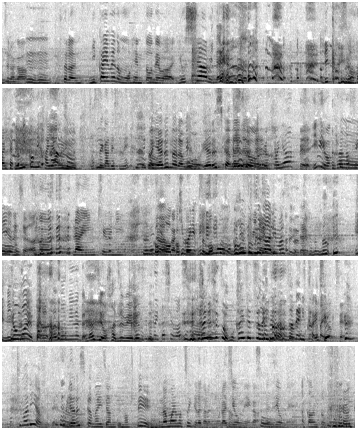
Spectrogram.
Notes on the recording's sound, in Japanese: 記念すべき第1回目は、なんと3人の仕事終わり、次の予定まで1時間という時間に追われながらフレッシュネスバーガーで撮りました。雑音がすごいです、ガザガサしてるのは食べながら撮っているからです。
